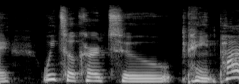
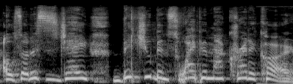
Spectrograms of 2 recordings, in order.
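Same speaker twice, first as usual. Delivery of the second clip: mock angry caller; 8 semitones higher than usual. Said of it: "You could tell she's angry".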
